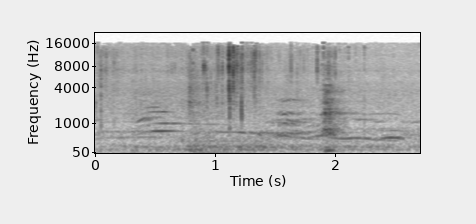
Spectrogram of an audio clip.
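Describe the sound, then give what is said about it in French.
Dogs kept for a hunt bark outside an open window, a few scattered yaps mixed with thin whining tones, fairly faint and muffled. “Mes chiens vous importunent peut-être.”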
